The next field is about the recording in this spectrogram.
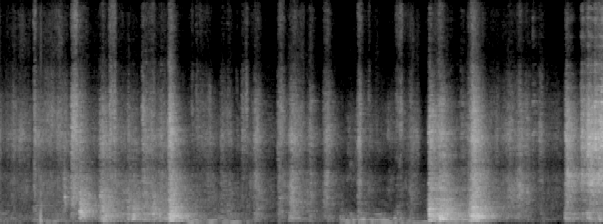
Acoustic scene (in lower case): kitchen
